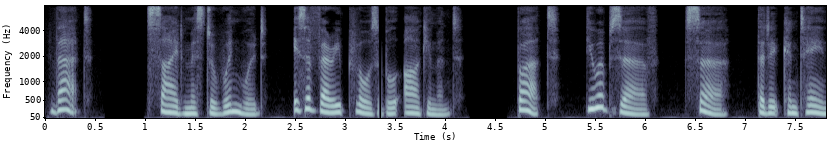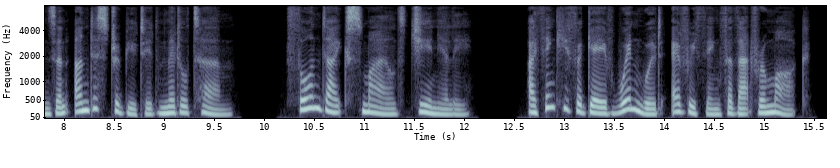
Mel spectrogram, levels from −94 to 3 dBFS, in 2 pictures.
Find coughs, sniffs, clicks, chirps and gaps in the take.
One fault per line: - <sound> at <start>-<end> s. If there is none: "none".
- dropout at 3.3-3.4 s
